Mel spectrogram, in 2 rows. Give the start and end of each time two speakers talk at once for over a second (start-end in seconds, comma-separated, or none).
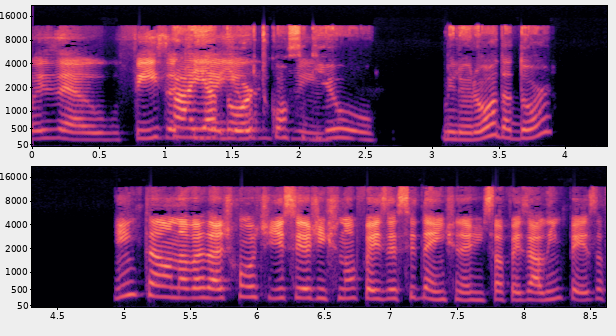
1.0-2.3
